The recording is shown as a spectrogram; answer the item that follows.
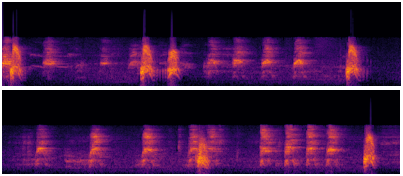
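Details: Domestic Chihuahua barking repeatedly: clipped, high yaps in rapid runs, with a brief silent gap midway before the barking resumes in quick succession.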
